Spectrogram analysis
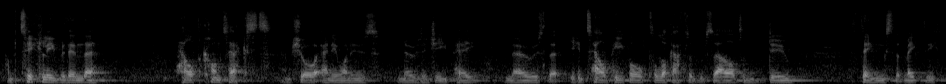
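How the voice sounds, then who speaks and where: A man's voice: deep voice, darkish tone, a little hiss or hum. A man speaking as a panelist, explaining his points in a fluent, conversational way. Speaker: panelist, behavioural scientist. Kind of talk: panel discussion.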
